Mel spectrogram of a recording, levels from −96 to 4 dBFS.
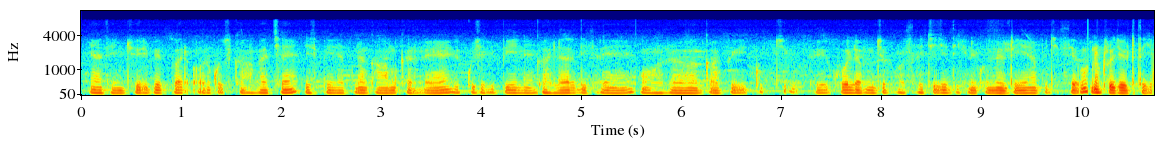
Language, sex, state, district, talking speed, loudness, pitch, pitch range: Hindi, male, Maharashtra, Dhule, 155 wpm, -21 LUFS, 105 Hz, 100-110 Hz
